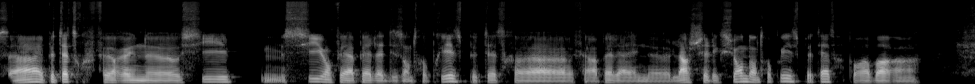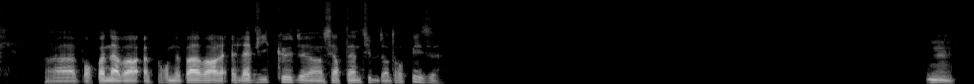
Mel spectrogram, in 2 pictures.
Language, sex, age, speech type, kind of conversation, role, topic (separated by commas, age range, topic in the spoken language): French, male, 40-44, conversation, unstructured, none, Faut-il limiter le pouvoir des grandes entreprises en politique ?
